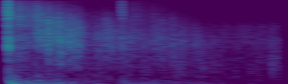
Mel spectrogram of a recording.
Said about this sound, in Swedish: Ett skott var allt som behövdes.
